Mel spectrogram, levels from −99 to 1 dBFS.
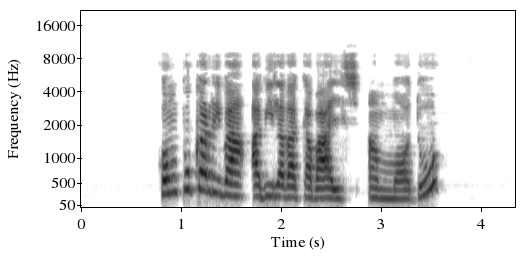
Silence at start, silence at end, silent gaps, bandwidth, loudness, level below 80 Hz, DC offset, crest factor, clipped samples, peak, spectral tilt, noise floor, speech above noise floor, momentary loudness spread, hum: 0.8 s; 0.8 s; none; 9.4 kHz; -19 LUFS; -76 dBFS; under 0.1%; 20 dB; under 0.1%; 0 dBFS; -4 dB/octave; under -90 dBFS; over 71 dB; 10 LU; none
